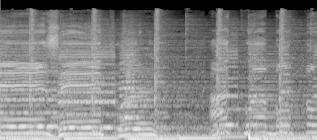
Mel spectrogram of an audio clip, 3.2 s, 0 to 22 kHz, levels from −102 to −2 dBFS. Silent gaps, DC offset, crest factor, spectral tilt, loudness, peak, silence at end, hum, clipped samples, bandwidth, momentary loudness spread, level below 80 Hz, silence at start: none; under 0.1%; 14 dB; -4 dB/octave; -15 LUFS; 0 dBFS; 0 s; none; under 0.1%; 17 kHz; 6 LU; -18 dBFS; 0 s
